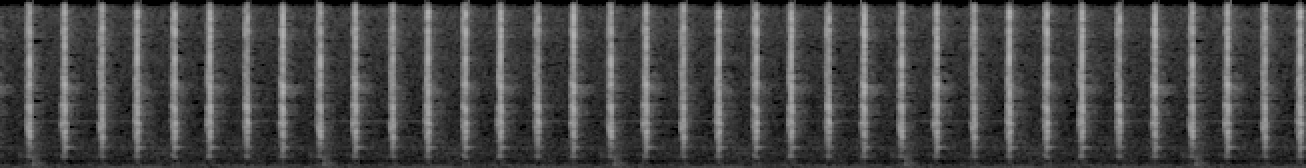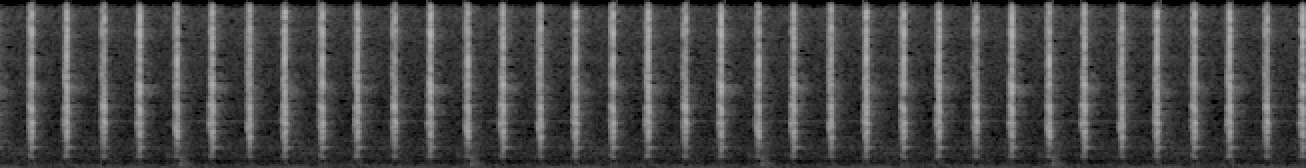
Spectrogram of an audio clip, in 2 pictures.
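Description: Steady, even ticking like a clock, about four ticks a second, over a faint low hum that pulses on and off.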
